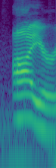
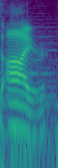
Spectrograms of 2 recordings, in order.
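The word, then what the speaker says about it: Aegir: No, it's Ire is the last name. It's like A-E-G-I-R. It's an R at the end, not an S, so it's Ire.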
